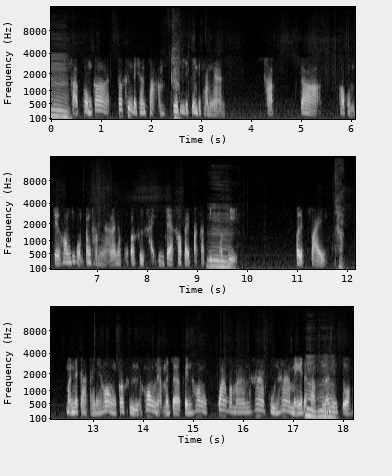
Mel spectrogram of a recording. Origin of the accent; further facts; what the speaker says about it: Rayong, Thailand; ผมเป็นคนระยองอยู่แล้วครับพี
